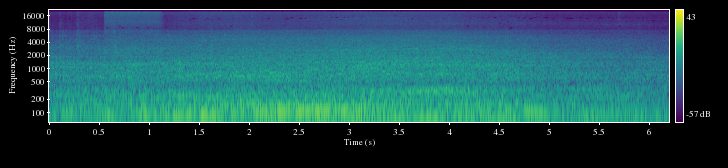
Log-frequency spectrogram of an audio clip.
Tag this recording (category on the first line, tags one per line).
Sound effects > Vehicles
transportation
vehicle
bus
